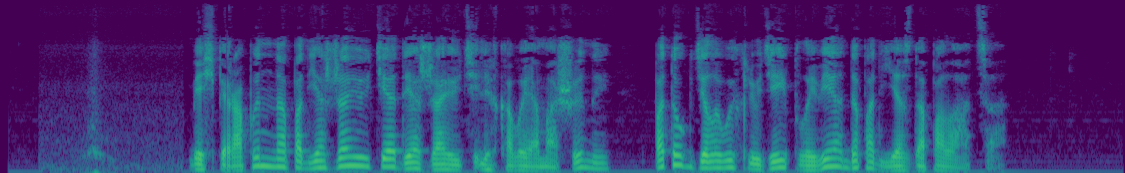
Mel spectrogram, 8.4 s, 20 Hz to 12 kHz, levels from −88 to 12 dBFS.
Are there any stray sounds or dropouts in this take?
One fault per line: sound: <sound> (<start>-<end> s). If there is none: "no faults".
sound: whoosh (0.4-1.0 s)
